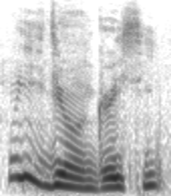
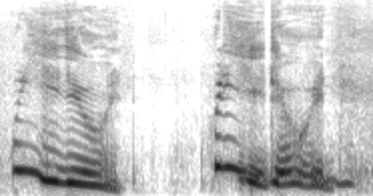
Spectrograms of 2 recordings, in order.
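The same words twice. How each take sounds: First: Said in the usual way. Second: Louder, higher call across the yard. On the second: Real, not acted. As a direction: call the dog from afar. Calling the dog in snow.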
